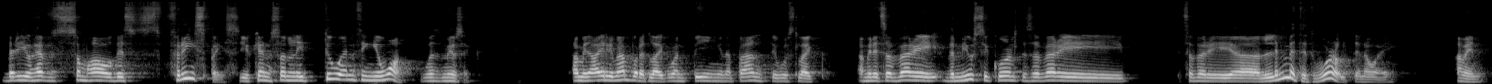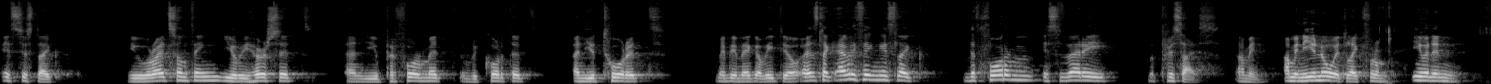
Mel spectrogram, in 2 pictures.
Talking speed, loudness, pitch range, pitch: 195 wpm, -20 LUFS, 155-195 Hz, 175 Hz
